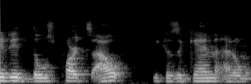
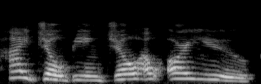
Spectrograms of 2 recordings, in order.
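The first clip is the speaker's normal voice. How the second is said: cheerful greeting; 6 semitones higher, 4 dB louder, slower than usual. Real, not acted. Greeting a chat viewer.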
